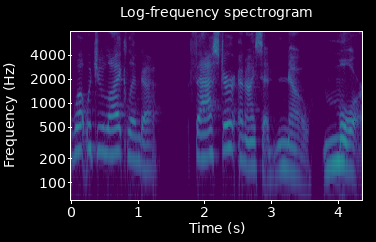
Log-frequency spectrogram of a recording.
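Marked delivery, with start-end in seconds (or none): 0.0-2.4 courteous, soft-spoken, quiet delivery. Retelling how Ted answered Linda, imitating Ted's polite, quiet manner. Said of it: "in his polite, quiet manner".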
